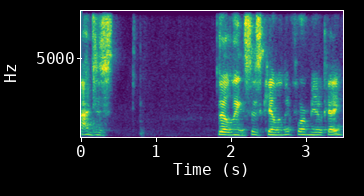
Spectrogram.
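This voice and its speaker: A man talks at a moderate pace. His pitch is high. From northern Ohio. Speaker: kayak fishing channel host and store owner. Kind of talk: live stream Q and A. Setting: live stream.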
